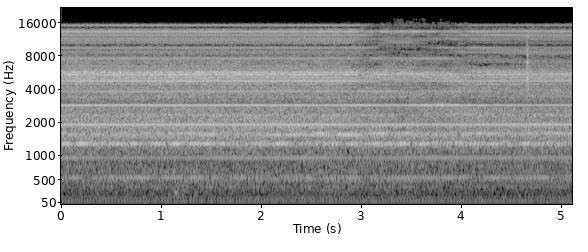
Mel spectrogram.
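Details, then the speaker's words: Small former military Carter rotary converter running unloaded: steady high whine with a rough, gritty edge from worn motor bearings, which need replacing along with the carbon brushes. "but when they are noisy like this they may already have taken some damage so they better be replaced"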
